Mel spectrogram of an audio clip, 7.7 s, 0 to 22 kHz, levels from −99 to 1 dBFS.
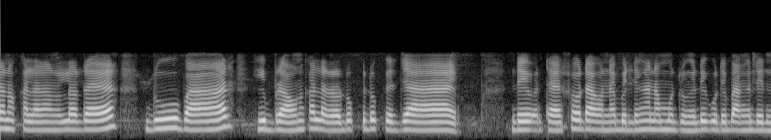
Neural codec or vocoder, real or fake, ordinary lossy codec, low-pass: none; real; none; 5.4 kHz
